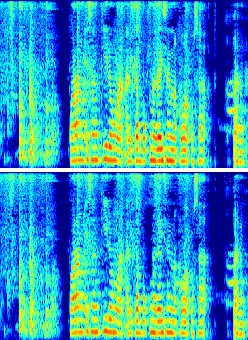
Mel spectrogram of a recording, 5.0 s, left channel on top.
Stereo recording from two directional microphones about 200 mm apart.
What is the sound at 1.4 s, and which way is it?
Speech, centre (ahead or behind).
